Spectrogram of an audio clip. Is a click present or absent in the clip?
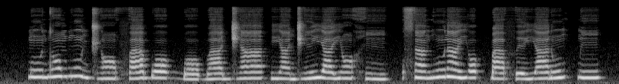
absent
